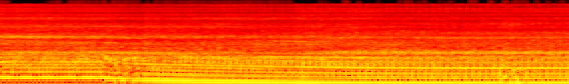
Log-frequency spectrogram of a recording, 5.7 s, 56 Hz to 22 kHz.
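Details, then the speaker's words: 1987 John Deere 318 tractor, 1200-hour Onan P218G twin, after starter replacement, fixing a loose circuit-breaker wire and tidying the harness; barely run since December: even, steady idle with smooth rhythm, no knocks or misses; starts and runs well. "And I just zip tied everything and tidied everything up, and now it starts and runs pretty good."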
